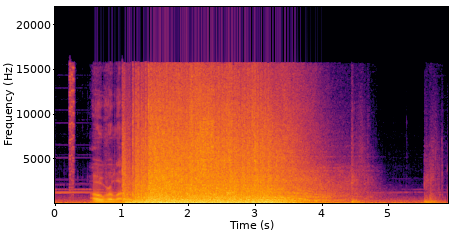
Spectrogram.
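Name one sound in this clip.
A loud blast roars and slowly dies away.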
